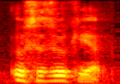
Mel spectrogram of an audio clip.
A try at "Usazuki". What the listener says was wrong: it's all A's. I think. I don't think there's a U.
